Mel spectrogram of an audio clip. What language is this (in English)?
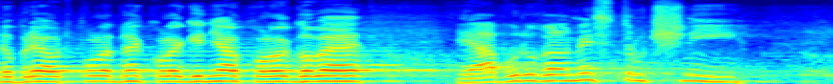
Czech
